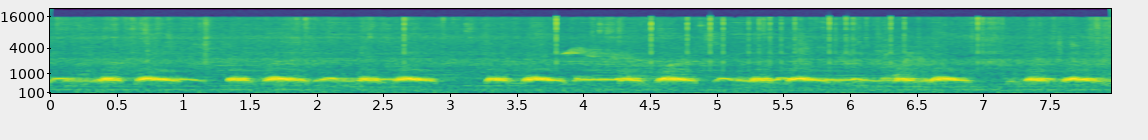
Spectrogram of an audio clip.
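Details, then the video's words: Spotted dove of Malaysian stock: loud, rhythmic low coos repeated about once a second in a steady string, with a short break midway. "Cu Gáy Malaysia Nhiều Dòng"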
